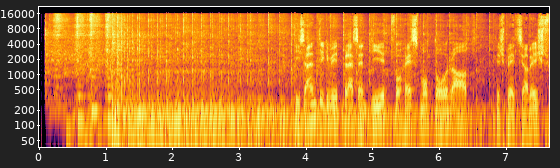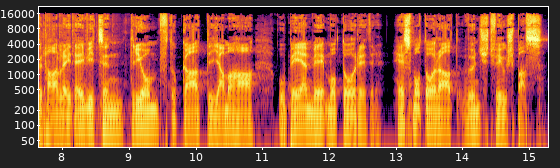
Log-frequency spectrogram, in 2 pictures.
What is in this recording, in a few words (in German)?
Werbung; Hess Moto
